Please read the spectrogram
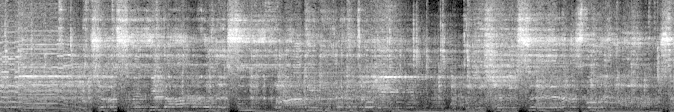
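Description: Live band playing Serbian pop-folk music with singing over a steady bass line.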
